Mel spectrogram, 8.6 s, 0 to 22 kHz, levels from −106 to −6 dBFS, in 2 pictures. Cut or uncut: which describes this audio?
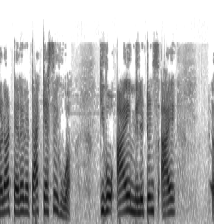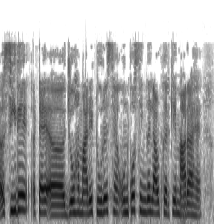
uncut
